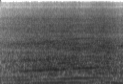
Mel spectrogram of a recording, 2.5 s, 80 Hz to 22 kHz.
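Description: A 2023 Triumph Trident 660 motorcycle roars loudly and steadily while being ridden, its engine tone holding high then dropping slightly near the end, with strong wind rush throughout.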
